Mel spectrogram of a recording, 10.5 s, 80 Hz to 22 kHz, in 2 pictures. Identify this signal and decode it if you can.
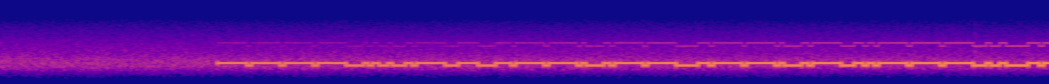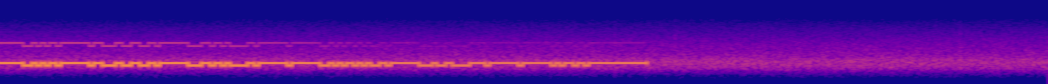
RTTY (45.45 baud, 170 Hz shift), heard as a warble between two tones, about 1040 Hz centre, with radio static. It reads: MOETEN TRAINERS OF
